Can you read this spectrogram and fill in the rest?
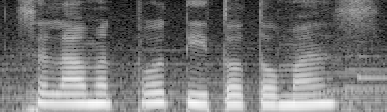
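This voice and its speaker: A woman's voice: fairly high pitch, flat delivery, measured pace, dark tone, natural voice. A woman playing a shy, scolding schoolgirl, the older sister, in a radio drama. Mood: shy gratitude. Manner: reserved, chiding. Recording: music bed behind the voice.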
